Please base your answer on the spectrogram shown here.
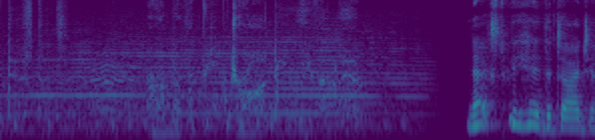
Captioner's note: plane sound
